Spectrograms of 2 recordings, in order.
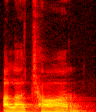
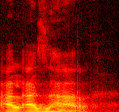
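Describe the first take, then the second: First: Al-Azhar is said with an altered, imitated pronunciation. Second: Al-Azhar is said with its standard pronunciation. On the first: The speaker calls it wrong. "Bapak tadi menyebutkan Al-Azhar" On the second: The speaker calls it right. "yang benarnya adalah Al-Azhar"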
